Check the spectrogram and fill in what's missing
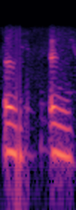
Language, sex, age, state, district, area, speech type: Bodo, female, 30-45, Assam, Baksa, rural, conversation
